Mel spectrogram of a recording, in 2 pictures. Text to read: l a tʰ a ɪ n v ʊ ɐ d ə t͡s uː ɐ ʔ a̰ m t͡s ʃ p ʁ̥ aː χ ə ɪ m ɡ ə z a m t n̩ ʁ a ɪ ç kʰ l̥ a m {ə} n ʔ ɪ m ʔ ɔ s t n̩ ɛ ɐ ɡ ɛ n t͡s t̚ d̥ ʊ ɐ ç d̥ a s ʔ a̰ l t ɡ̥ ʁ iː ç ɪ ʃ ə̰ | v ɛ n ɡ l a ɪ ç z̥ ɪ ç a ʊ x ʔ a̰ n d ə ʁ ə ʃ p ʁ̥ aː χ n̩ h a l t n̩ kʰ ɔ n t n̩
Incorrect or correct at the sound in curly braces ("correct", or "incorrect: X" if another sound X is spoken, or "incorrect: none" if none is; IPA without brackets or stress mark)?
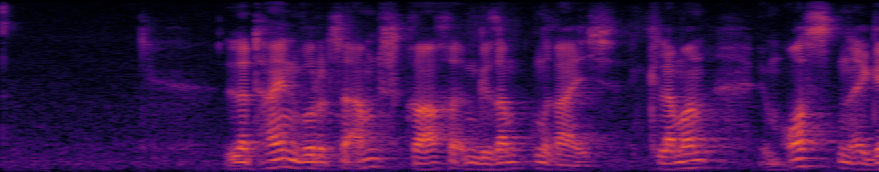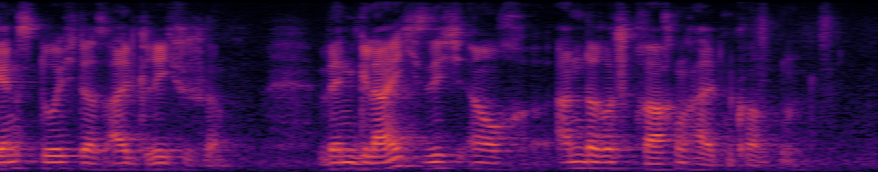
incorrect: ɐ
